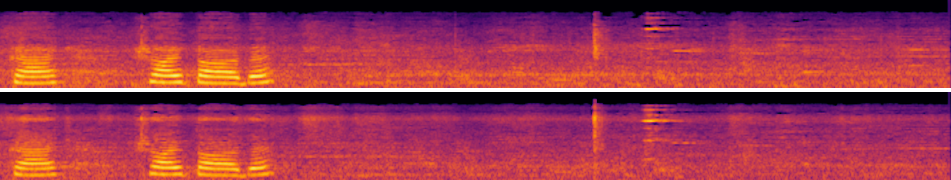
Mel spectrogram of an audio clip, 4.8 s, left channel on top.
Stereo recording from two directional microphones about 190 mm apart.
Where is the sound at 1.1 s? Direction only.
5° right (ahead or behind).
